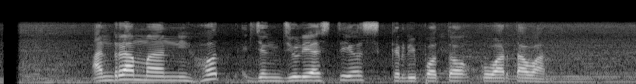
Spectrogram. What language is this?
Sundanese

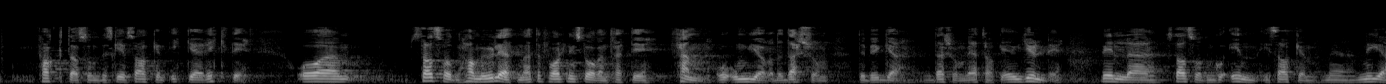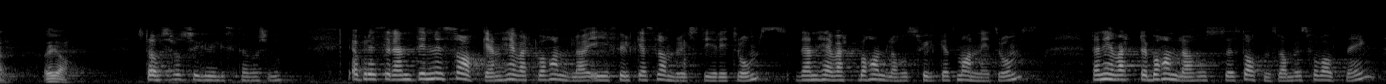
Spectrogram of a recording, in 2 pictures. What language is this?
Norwegian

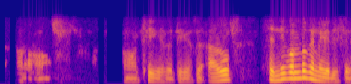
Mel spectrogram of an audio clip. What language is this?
Assamese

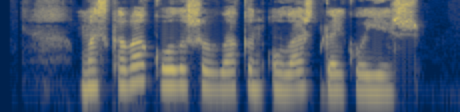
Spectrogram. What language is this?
Mari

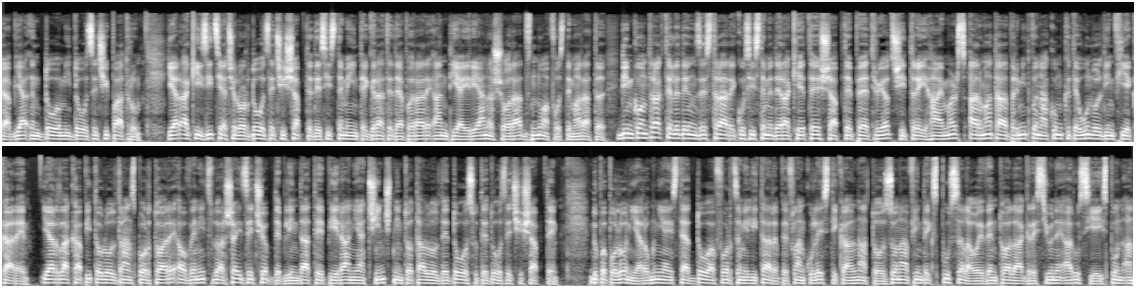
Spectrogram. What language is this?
Romanian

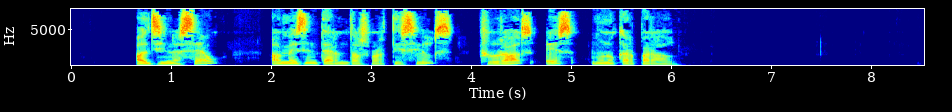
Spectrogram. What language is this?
Catalan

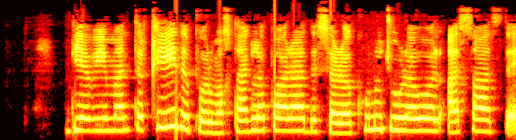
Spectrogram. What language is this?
Pashto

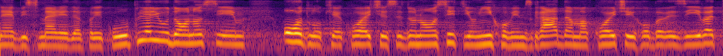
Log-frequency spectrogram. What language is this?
Serbian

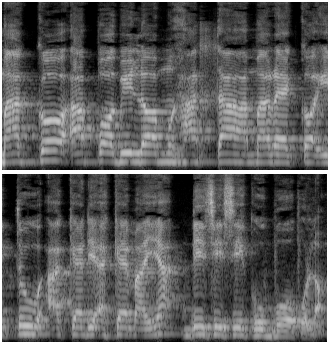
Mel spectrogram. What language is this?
Malay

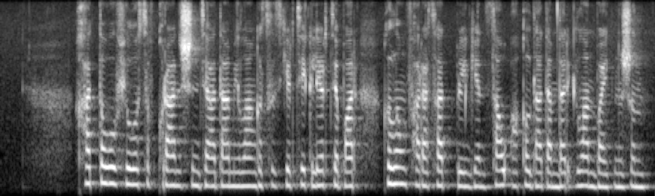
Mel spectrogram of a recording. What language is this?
Kazakh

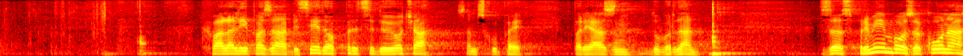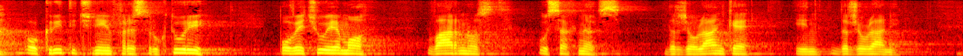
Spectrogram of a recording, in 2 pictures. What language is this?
Slovenian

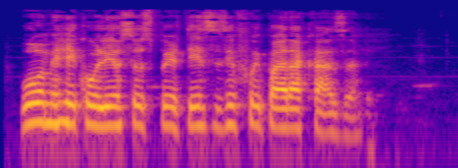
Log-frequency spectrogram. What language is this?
Portuguese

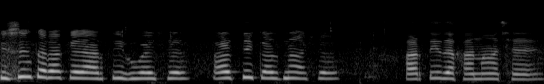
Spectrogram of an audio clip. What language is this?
Maithili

